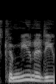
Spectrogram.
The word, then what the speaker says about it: community: Let's ensure we pronounce community. Well, commu and I stressing the second syllable.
